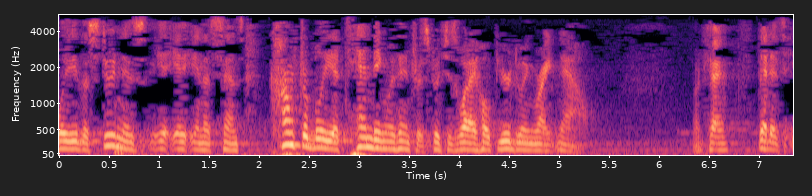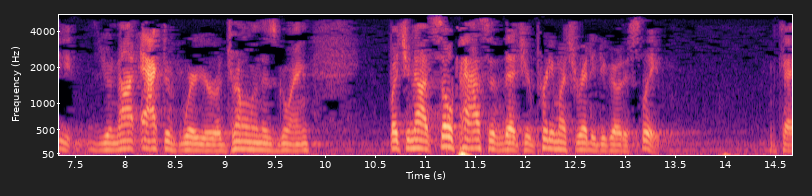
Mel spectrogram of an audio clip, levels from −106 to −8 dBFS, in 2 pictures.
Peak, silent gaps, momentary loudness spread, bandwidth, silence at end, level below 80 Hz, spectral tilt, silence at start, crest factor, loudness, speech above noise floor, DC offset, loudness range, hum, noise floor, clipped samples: -8 dBFS; none; 13 LU; 5.4 kHz; 0 s; -38 dBFS; -8 dB/octave; 0 s; 20 dB; -27 LUFS; 25 dB; under 0.1%; 6 LU; none; -51 dBFS; under 0.1%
